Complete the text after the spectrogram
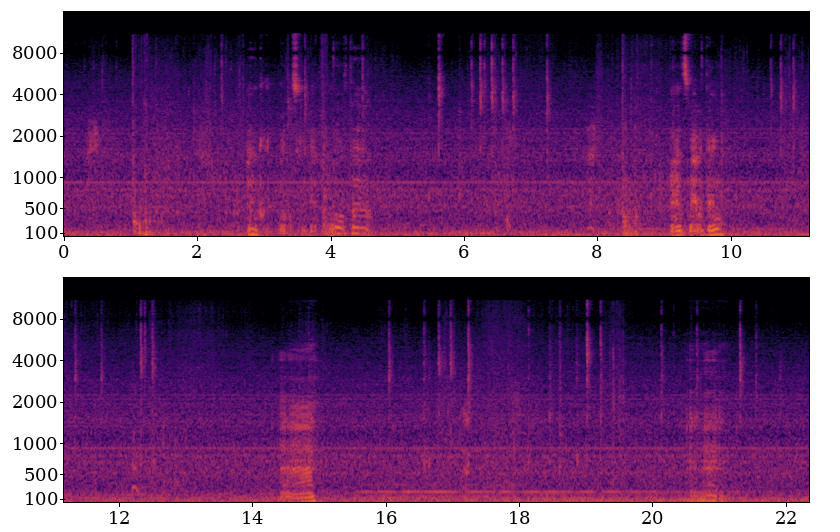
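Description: A young man talks now and then into a close microphone.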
